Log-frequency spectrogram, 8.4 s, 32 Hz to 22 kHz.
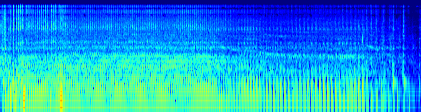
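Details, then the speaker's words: John Deere LA125 mower, Briggs & Stratton 21 hp engine, 282 hours, after new OEM Briggs carburetor, fuel filter, NGK plug, air filter, adjusted valves and oil change: steady, even single-cylinder beat for about four seconds, then winds down to a stop; now runs perfectly. "uh but you know there's only so much you can do but at least it runs perfect now"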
